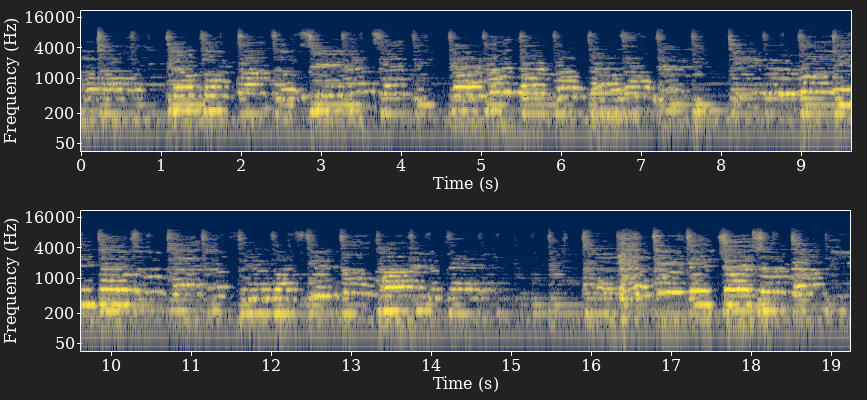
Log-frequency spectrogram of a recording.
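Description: Acoustic guitar strummed in a steady rhythm, playing a hymn accompaniment.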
